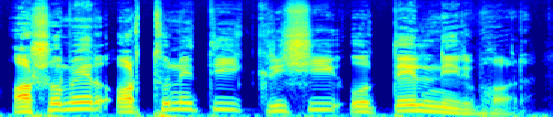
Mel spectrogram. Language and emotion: Bengali, neutral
